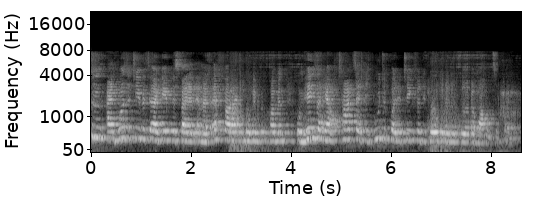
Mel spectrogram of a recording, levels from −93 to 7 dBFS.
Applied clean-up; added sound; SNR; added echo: neural separator model SepFormer DNS4.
